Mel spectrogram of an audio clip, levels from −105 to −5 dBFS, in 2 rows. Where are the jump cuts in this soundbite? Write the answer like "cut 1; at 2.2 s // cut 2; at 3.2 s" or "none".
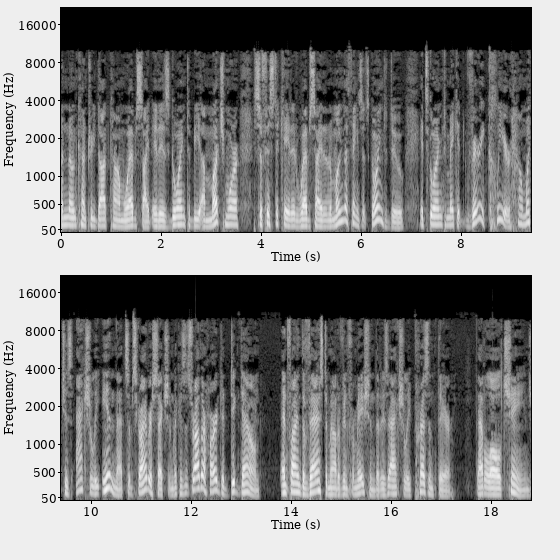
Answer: cut 1; at 3.4 s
